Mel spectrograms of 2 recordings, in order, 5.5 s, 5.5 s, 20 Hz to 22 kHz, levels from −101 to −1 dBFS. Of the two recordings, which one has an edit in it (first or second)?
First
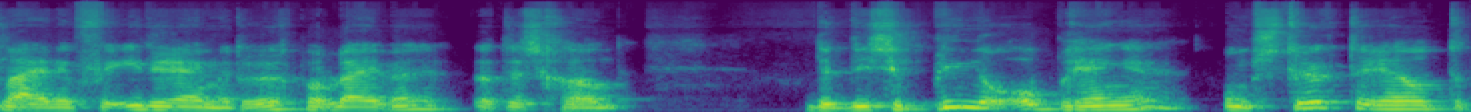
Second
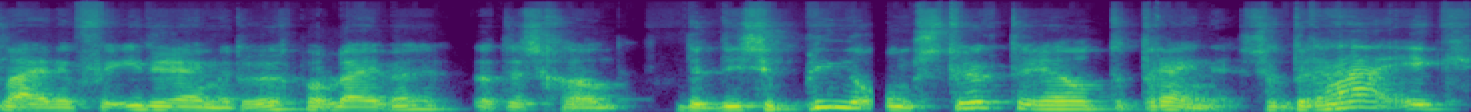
second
